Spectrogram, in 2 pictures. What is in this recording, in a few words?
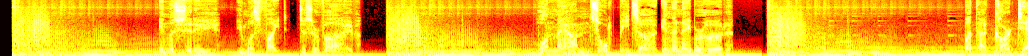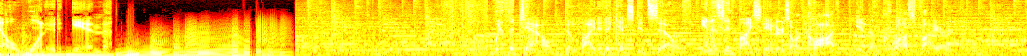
Promos, Men; Trailers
